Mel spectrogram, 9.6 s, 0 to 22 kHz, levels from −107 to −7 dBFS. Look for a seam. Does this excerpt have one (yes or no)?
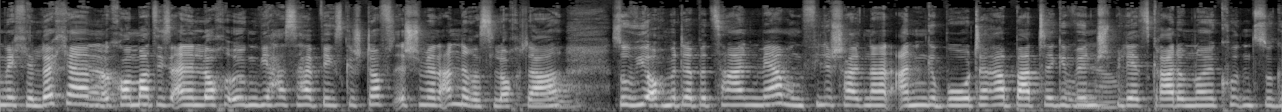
no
